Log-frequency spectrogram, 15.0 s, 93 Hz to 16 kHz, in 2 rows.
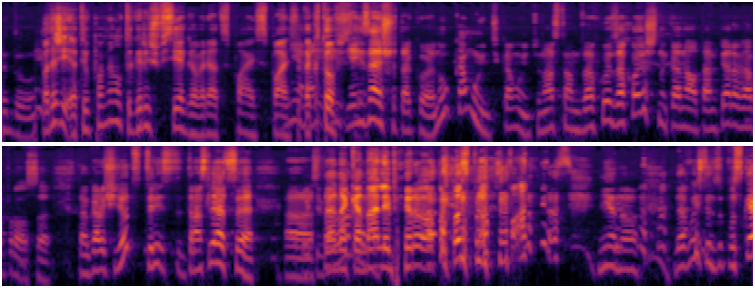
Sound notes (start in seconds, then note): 11.3 laughing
